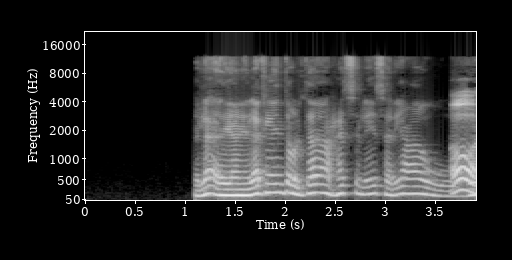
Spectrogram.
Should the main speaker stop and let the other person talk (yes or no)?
yes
